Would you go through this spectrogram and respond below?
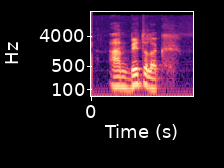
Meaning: worthy of worship, adorable (befitting of being adored)
- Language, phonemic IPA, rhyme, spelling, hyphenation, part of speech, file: Dutch, /ˌaːnˈbɪdələk/, -ɪdələk, aanbiddelijk, aan‧bid‧de‧lijk, adjective, Nl-aanbiddelijk.ogg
